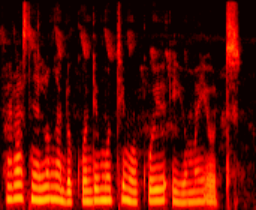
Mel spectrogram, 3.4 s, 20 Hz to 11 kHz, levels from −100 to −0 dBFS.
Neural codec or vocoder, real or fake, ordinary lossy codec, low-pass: vocoder, 22.05 kHz, 80 mel bands, WaveNeXt; fake; none; none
